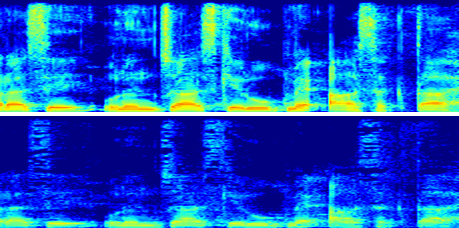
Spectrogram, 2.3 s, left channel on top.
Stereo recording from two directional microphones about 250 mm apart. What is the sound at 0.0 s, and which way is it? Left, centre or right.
Speech, left.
